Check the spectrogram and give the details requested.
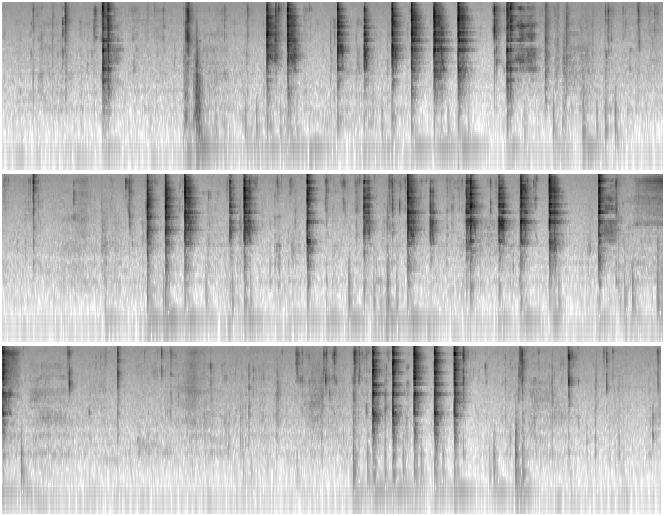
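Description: Close-up chewing with wet mouth clicks and smacks in several bursts of quick clicks, along with a metal spoon tapping and scraping on a ceramic plate.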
